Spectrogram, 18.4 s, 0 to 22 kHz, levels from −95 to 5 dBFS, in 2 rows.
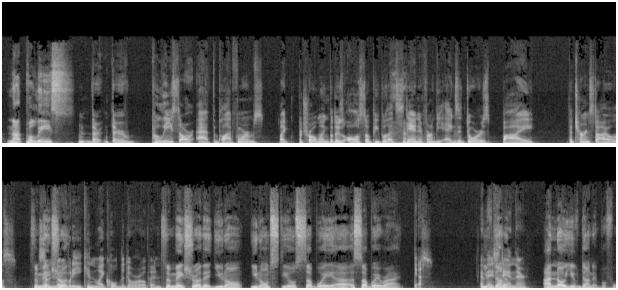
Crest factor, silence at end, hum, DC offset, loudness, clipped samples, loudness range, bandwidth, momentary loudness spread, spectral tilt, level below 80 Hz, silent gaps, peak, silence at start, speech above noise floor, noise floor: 18 dB; 0 s; none; under 0.1%; -20 LUFS; under 0.1%; 4 LU; 16.5 kHz; 10 LU; -5 dB/octave; -34 dBFS; none; -2 dBFS; 0.05 s; 42 dB; -61 dBFS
